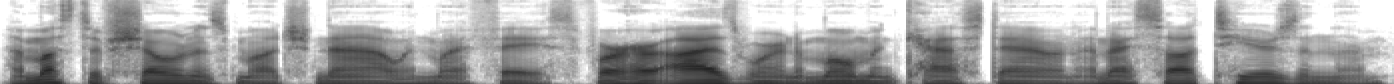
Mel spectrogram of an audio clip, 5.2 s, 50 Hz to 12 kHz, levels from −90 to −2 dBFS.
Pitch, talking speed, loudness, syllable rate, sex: 90 Hz, 285 wpm, -22 LUFS, 5.3 syllables/s, male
